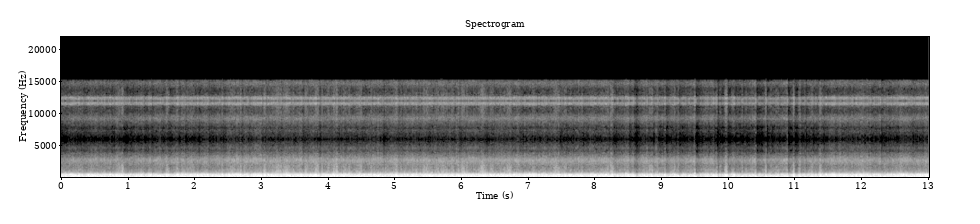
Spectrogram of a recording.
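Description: Wind roars and buffets as a bicycle speeds downhill.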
